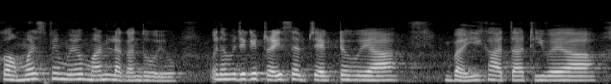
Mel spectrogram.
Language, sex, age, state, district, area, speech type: Sindhi, female, 18-30, Madhya Pradesh, Katni, rural, spontaneous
